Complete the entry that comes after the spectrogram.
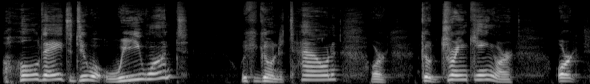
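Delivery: high, loud eager babble; gushing bat pony, breathless with ideas; excited rambling. A narrator's reading. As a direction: tumble out plans in a thrilled rush. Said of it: "She rambled on".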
